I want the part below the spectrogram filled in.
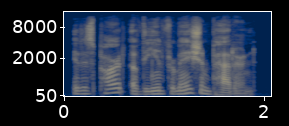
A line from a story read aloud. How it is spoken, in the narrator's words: said Daniil smoothly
